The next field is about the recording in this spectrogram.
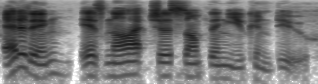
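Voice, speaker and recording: A man's voice: mid-range voice, measured pace, fairly bright tone. A man chatting casually as a podcast guest, rambling and chuckling often. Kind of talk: casual chat. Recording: dry, dull lo-fi recording.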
